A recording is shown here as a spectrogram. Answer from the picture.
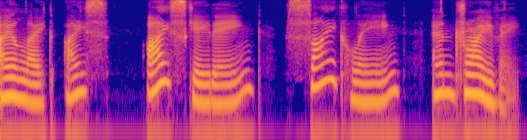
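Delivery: rising on list items, pitch falling on "driving". English lesson on list intonation: rise, rise, fall on driving. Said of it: "rising, rising, and the last word on the list has falling intonation".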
